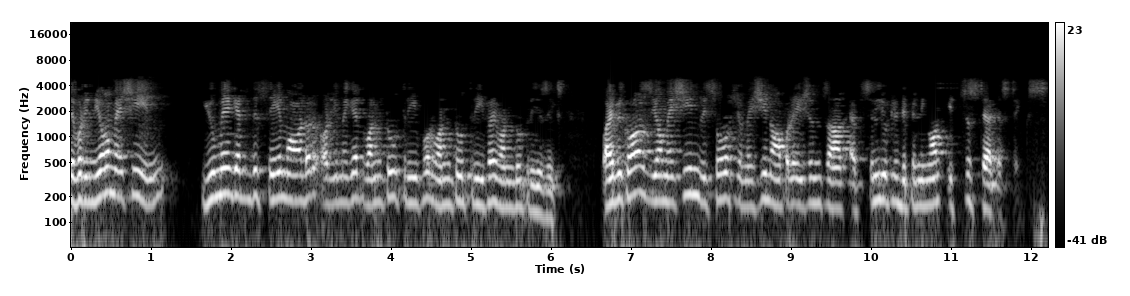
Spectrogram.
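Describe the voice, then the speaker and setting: A man speaks with a high-pitched voice. His pace is fairly quick. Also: ordinary pitch variation. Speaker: programming instructor. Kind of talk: lecture.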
